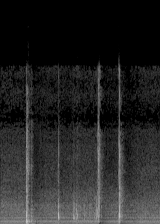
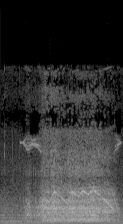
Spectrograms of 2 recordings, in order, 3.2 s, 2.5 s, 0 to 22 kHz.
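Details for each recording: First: Stihl MSA-series battery chainsaw (MSA60/70/120/140) reassembled after cleaning for a not-oiling fault, with the worm gear, sprocket and C-clip refitted. Spin test gives a whirring, uneven chain whine that the owner suspects is set a little too high; the cause is unconfirmed. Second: Stihl MSA-series battery chainsaw (MSA60/70/120/140) after cleaning and reassembly for a not-oiling fault, with the worm drive set in the middle. A smooth whine spins up, holds and winds down with no grinding or chatter; it sounds normal.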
